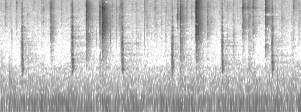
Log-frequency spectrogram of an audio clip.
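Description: Log fire crackling: sharp pops at irregular intervals over a low, steady rumble.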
